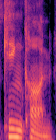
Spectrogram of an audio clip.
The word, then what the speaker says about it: King Khan: more into it and it is king khan so kind of like king kong but with no g at the end of khan but they spell it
